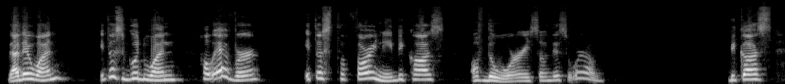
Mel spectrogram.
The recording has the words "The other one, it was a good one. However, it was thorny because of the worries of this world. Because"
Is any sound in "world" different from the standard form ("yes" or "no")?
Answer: no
